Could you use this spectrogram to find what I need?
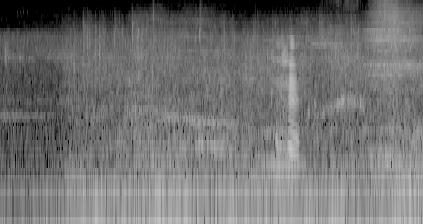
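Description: A fire roars with a low rumble.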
